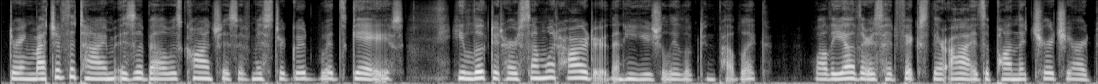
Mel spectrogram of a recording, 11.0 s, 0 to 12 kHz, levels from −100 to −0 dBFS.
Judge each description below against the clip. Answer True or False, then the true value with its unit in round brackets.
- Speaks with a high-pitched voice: True (220 Hz)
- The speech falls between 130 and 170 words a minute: False (190 wpm)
